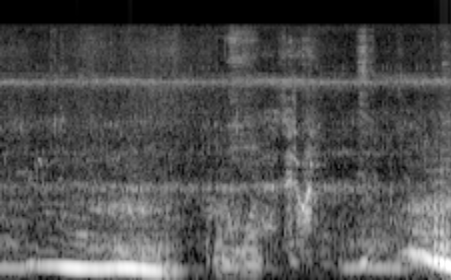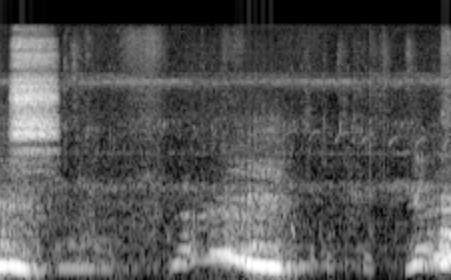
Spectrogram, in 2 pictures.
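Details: Mapogo lions roaring in the African bush-veld, deep moaning calls sliding downward in pitch, three roars spaced a few seconds apart, with a brief hiss of noise and faint voices in between.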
